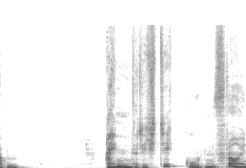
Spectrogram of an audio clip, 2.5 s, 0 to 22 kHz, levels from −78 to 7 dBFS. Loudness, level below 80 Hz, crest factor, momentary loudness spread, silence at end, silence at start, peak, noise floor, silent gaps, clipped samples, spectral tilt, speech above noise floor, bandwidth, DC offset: -29 LUFS; -74 dBFS; 18 dB; 9 LU; 0 s; 0 s; -12 dBFS; -75 dBFS; none; under 0.1%; -5.5 dB/octave; 47 dB; 19 kHz; under 0.1%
